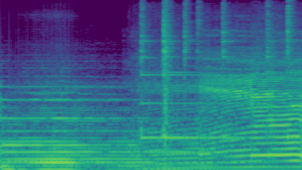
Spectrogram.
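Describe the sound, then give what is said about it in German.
A cow moos once in a long, drawn-out call, loud, its low droning tone shifting slightly in pitch as it holds for a couple of seconds with no other sounds. “Mit einer Kuh.”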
